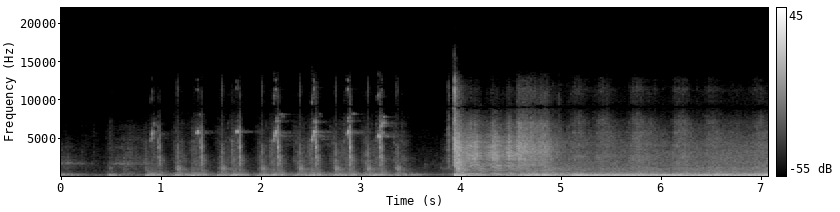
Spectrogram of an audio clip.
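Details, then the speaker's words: 1946 Studebaker M5 pickup with AMC 258, cold spring start at 70°F: several seconds of uneven cranking, then runs cold and lumpy; carburetor is off and stumbly, cold-blooded. "You can see, like I said, that carburetor's off stumbly. I ran it that way las"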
